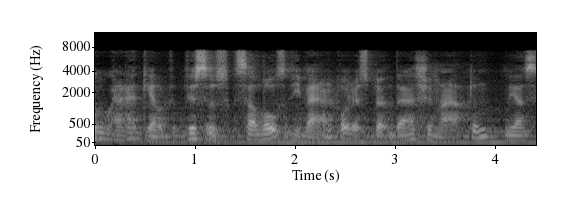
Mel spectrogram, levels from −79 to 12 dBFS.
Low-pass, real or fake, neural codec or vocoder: 7.2 kHz; fake; codec, 16 kHz, 0.5 kbps, FunCodec, trained on LibriTTS, 25 frames a second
